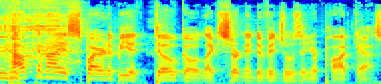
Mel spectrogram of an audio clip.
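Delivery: plain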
